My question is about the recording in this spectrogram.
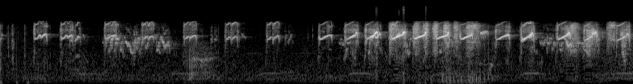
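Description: Fledgling finches at their nest giving begging calls: a rapid stream of short, high chirps, many with a rising note. The calls grow faster and louder about three seconds in.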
